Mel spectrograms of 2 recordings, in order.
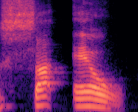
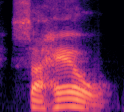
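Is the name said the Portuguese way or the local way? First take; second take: Portuguese; local. First: It is said with a plain Portuguese pronunciation. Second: It is said with the local people's pronunciation.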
